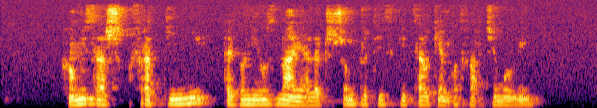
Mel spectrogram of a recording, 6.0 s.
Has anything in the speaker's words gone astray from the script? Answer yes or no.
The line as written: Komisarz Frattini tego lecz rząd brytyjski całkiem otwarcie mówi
yes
